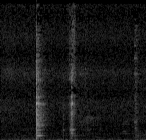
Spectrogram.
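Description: Rava paniyaram cooks in a pan with a faint, steady sizzle, broken by two or three short scraping stirs.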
